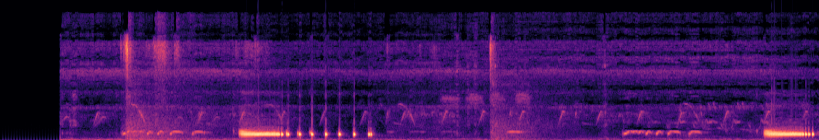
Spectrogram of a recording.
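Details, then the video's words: Zebra dove of the local Java type, Cilacap, Central Java: buzzy rolling coo bursts and soft hooked phrases over a hissy, noisier background with faint high chirping from other birds. "SUARA BURUNG PERKUTUT LOKAL JAWA GACOR"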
